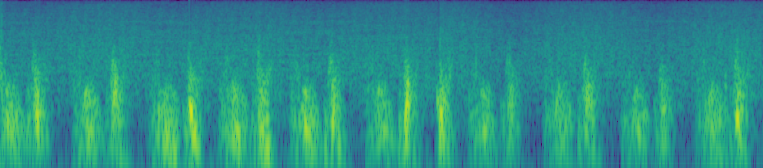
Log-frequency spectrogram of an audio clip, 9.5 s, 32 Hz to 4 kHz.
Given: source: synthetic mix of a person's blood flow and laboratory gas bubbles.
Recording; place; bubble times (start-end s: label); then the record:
Doppler ultrasound of blood flow; precordium
0.00-0.09 s: bubbles
5.45-5.59 s: bubbles
9.03-9.44 s: bubbles
From the record:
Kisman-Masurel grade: 121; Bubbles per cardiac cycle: 1 to 2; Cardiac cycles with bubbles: 10 to 50%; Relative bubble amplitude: barely perceptible (0.100 to 0.250); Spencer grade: 2 (many but less than half of the cardiac periods contain bubble signals, singularly or in groups); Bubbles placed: anywhere in the cardiac cycle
